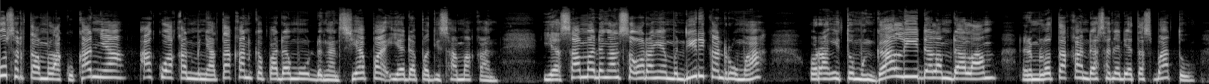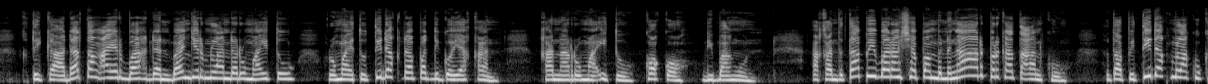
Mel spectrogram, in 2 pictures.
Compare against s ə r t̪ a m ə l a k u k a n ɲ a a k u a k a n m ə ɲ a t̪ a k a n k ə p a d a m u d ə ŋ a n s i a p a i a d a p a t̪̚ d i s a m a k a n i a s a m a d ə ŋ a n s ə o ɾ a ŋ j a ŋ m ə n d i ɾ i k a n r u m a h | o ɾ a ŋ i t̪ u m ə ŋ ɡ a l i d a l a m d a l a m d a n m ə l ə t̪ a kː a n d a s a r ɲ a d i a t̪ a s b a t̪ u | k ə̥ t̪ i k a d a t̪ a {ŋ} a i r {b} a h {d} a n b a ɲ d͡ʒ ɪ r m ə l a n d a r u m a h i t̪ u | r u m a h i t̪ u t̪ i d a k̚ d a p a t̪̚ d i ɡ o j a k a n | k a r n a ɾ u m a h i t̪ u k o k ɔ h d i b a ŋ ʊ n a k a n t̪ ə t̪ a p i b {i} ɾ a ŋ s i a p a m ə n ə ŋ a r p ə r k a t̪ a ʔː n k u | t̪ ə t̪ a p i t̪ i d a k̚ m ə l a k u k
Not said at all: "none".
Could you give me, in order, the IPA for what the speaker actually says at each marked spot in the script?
ŋ, b, d, a

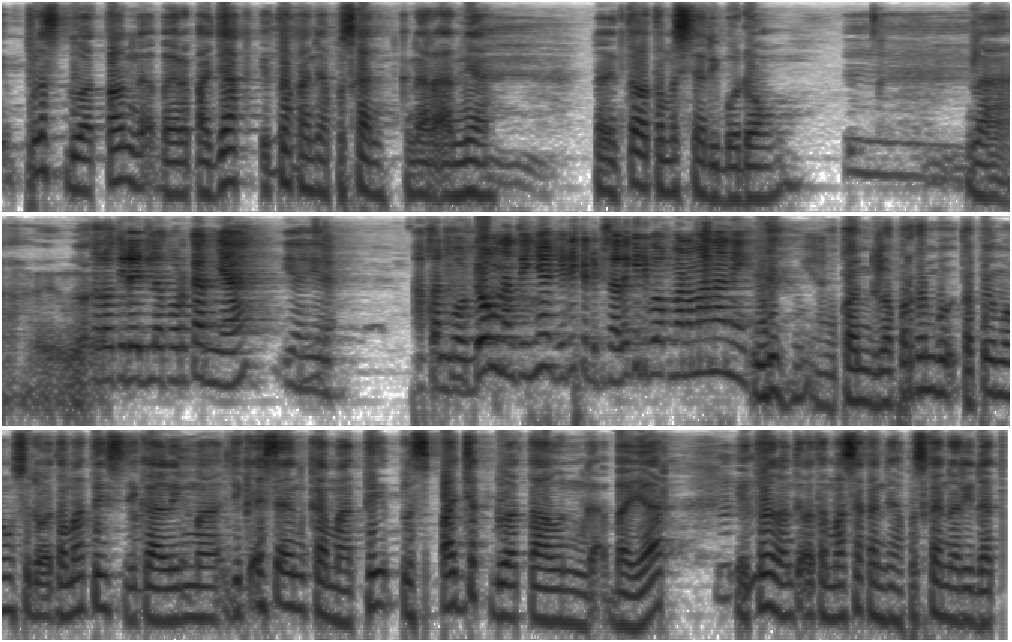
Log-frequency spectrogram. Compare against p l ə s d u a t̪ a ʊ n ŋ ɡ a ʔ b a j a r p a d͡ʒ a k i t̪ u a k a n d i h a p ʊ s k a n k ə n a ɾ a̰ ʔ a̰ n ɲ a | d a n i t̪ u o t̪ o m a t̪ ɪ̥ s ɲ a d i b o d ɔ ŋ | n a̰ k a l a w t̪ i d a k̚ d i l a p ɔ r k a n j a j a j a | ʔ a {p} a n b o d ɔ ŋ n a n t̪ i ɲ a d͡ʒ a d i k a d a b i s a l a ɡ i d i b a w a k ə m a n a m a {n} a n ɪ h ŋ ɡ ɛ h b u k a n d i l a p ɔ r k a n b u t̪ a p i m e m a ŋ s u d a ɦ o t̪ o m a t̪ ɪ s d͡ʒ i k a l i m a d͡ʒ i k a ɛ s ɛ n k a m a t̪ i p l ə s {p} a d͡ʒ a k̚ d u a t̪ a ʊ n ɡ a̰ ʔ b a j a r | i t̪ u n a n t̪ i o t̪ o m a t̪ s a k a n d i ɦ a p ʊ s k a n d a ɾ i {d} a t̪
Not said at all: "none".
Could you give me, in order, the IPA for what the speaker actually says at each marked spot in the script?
k, n, p, d

